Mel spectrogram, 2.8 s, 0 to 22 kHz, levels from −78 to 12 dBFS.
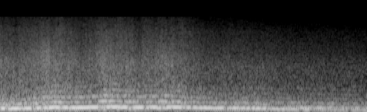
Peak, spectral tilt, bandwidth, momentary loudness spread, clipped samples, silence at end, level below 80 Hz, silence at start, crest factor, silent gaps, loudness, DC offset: -2 dBFS; -9 dB/octave; 8.6 kHz; 10 LU; under 0.1%; 0 s; -36 dBFS; 0 s; 8 dB; none; -11 LUFS; under 0.1%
